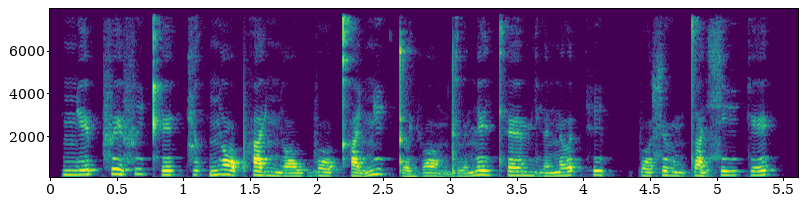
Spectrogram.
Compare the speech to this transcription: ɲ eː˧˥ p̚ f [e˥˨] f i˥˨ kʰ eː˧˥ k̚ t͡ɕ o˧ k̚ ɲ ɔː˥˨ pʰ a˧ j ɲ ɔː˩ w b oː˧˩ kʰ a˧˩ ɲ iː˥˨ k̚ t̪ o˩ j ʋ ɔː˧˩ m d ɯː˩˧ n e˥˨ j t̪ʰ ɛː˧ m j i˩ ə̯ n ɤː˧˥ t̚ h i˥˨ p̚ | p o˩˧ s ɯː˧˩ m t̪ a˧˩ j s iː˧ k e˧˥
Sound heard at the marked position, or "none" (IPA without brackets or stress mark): e˥˨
